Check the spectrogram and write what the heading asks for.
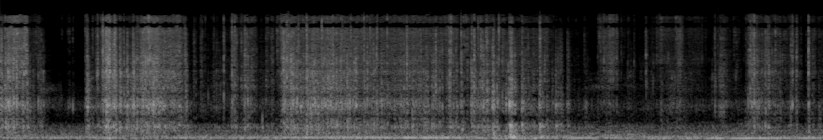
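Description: Brown paper bag rustling and crinkling close to the microphone as it is opened and a paper-wrapped food item is taken out, with irregular pauses, over a steady low hum.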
